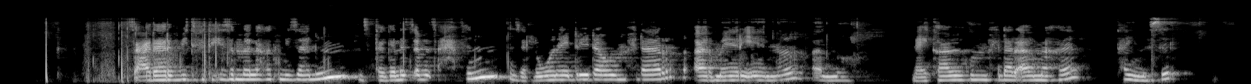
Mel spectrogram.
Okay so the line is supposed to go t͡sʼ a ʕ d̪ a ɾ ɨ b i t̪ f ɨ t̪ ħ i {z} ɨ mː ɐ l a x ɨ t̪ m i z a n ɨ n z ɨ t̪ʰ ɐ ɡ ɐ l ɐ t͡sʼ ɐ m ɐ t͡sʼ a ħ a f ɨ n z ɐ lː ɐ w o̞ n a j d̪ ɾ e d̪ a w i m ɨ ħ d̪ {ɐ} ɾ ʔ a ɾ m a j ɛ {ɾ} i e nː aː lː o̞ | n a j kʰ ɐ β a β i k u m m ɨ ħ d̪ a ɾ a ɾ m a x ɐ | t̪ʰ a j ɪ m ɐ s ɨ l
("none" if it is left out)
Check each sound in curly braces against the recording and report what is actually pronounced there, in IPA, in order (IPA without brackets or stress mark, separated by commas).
z, a, ɾ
